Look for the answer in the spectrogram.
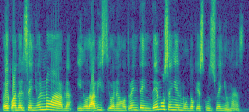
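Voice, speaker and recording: A woman's voice: mid-range voice, a little fast, darkish tone. A woman giving an earnest, emotional personal faith testimony, often repeating her phrases. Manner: earnest, repetitive, emotional retelling. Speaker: testimony giver.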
